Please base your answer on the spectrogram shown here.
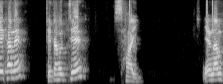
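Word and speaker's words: psi: কে এখানে সেটা হচ্ছে সাই এর নাম কি সাই উচ্চারণটাও লিখে রেখে দিই সাই পি এস আই সাই ঠিক আছে সাই কি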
